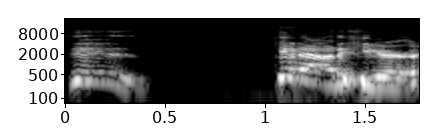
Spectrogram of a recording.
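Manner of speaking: flustered in-character delivery. Voicing a character who tries a badass line: flustered character line. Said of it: "just so, like, flustered".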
